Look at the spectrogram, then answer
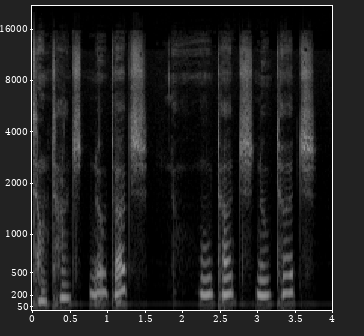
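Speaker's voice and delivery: very high, very soft mumbling under the breath. Rezik sits near an open barrel as others come down, muttering under his breath. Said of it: "that kind of under his breath muttering".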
